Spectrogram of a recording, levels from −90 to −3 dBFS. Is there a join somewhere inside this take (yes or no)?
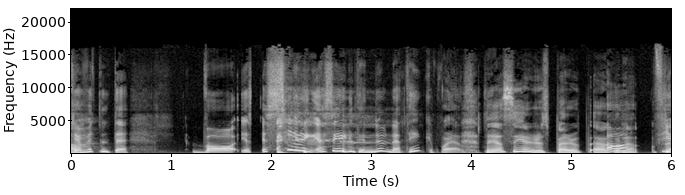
yes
